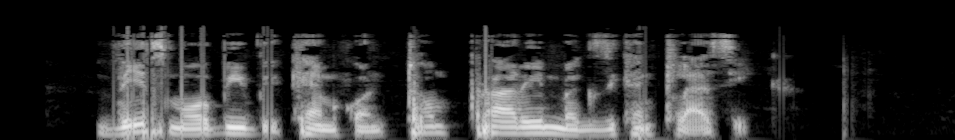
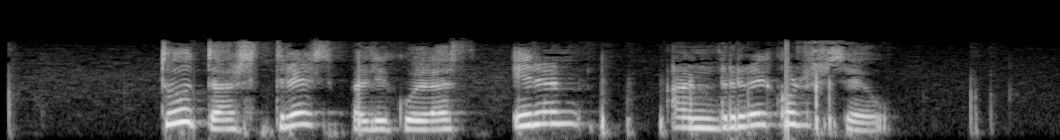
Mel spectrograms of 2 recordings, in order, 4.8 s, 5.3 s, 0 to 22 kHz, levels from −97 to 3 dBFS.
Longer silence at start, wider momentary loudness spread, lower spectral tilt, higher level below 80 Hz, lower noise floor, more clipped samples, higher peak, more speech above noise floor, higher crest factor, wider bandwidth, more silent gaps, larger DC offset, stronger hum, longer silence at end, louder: second, 0.5 s vs 0.8 s; about the same, 9 LU vs 10 LU; about the same, -5 dB/octave vs -4.5 dB/octave; first, -44 dBFS vs -56 dBFS; first, -79 dBFS vs -62 dBFS; neither; about the same, 0 dBFS vs -2 dBFS; first, 64 dB vs 47 dB; about the same, 16 dB vs 14 dB; first, 11 kHz vs 7.8 kHz; neither; neither; neither; first, 1.05 s vs 0.85 s; about the same, -16 LUFS vs -16 LUFS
